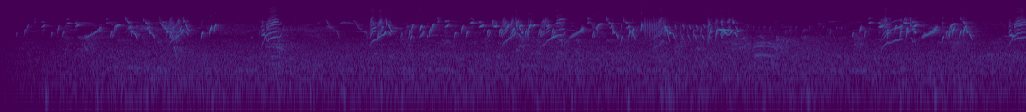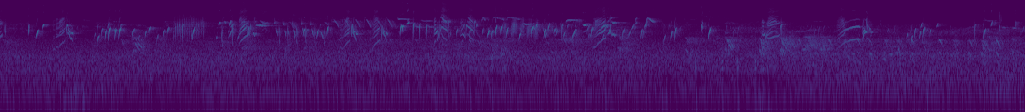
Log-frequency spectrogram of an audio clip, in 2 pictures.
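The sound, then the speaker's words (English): A group of goldfinches chatter together in a dense, continuous stream of high, overlapping twittering chirps and tweets, fairly faint and with no voices. “it's when you hear them all together that you've got this characteristic sound that allows you to go, ah, there's goldfinch here. And this is a group of goldfinch all chattering together.”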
